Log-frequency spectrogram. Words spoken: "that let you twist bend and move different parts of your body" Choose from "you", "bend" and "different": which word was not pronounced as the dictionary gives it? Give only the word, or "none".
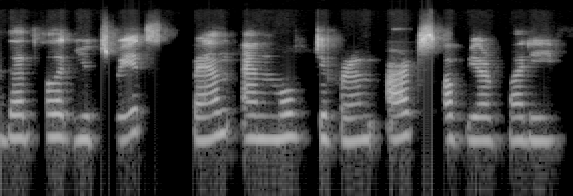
bend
